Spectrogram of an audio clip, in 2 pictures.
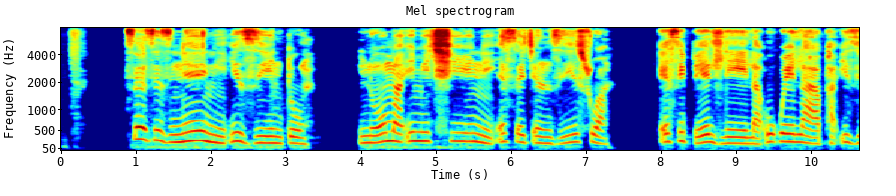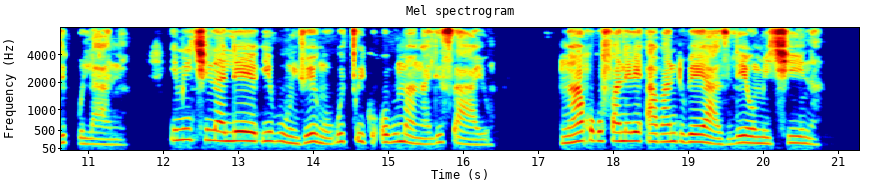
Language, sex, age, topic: North Ndebele, female, 25-35, health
